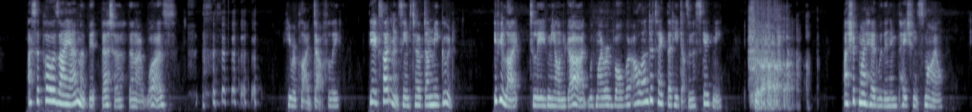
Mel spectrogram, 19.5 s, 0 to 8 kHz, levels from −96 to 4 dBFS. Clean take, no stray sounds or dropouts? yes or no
no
